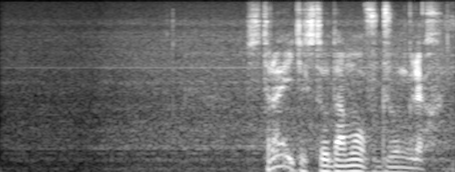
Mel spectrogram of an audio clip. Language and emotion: Russian, neutral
